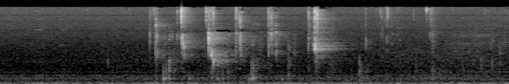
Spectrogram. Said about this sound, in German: Okay, kleiner Probekost.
